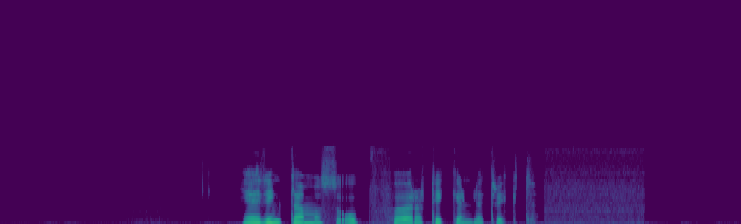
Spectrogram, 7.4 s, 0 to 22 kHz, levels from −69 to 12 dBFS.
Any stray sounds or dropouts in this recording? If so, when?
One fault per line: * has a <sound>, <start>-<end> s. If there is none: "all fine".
all fine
